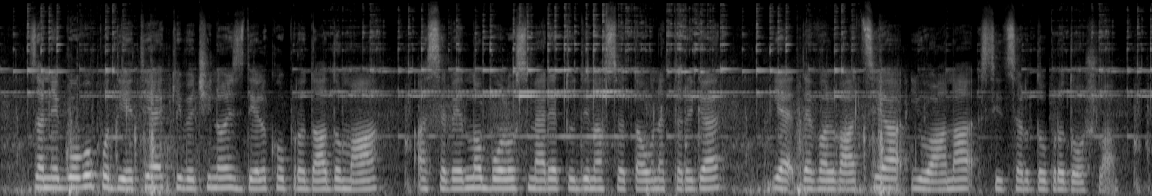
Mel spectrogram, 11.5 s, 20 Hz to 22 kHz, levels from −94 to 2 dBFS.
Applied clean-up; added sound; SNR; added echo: none; Bell; 9 dB; none.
